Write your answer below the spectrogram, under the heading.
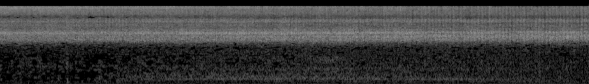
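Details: Angry rattlesnake shaking its rattle very rapidly, a steady unbroken high buzzing hiss throughout, even in loudness, with faint low background rumble.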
